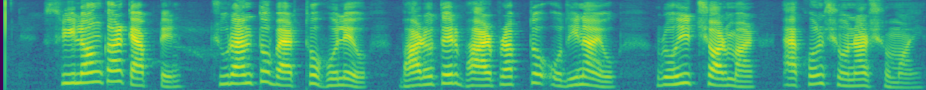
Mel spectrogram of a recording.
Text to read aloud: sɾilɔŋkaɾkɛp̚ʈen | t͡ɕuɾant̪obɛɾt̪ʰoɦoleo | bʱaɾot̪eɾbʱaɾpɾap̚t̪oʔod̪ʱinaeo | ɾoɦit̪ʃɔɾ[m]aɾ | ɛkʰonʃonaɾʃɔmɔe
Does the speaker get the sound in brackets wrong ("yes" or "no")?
no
